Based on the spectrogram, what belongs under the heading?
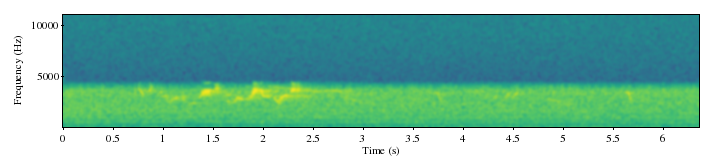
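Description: Near silence: the steady hiss of a trail camera's microphone with a faint steady hum, and a few faint, high bird chirps clustered about one to two and a half seconds in, with single chirps later.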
